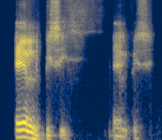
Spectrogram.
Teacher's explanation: Elpid plus S cade iar D. Și avem elpisi.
